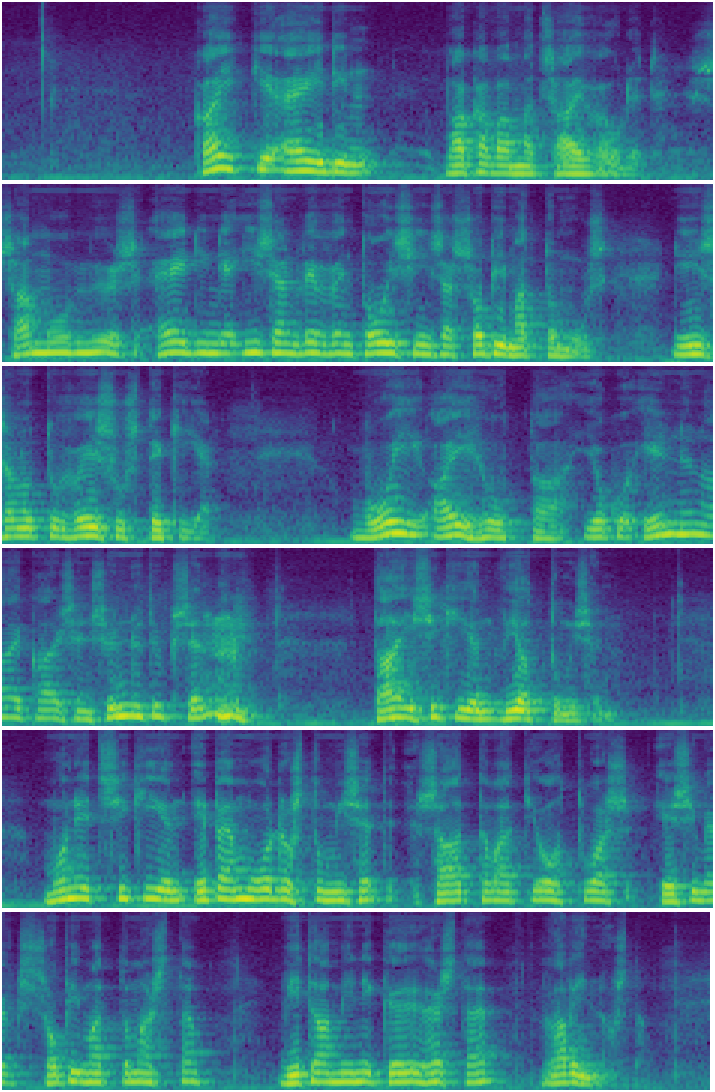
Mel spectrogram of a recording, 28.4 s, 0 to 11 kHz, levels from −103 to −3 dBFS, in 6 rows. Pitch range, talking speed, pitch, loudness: 135-175 Hz, 70 wpm, 160 Hz, -21 LUFS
